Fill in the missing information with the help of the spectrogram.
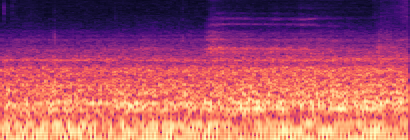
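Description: Car engine and road rumble heard from inside the cabin, steady and low. About two seconds in, a faint high-pitched whine joins it for under two seconds.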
